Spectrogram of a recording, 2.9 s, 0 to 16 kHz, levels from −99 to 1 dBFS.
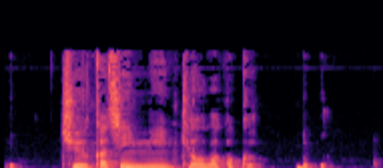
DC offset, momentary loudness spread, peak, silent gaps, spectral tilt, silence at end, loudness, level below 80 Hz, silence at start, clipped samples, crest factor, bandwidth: under 0.1%; 18 LU; -8 dBFS; none; -4.5 dB/octave; 0.4 s; -26 LUFS; -42 dBFS; 0.05 s; under 0.1%; 18 dB; 11.5 kHz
